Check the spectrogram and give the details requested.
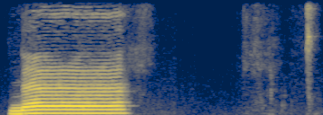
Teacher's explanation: When you have an alif madda, what you do is you read the letter that comes before it, the noon with the fatha in this case, as a na, but then you stretch the sound out for 2 seconds, because that's what an alif madda will do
